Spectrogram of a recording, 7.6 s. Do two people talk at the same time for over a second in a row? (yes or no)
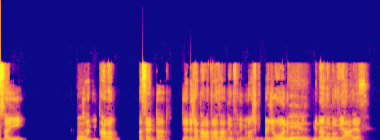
yes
